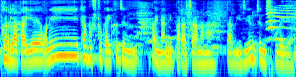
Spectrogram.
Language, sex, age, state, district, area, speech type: Bodo, female, 60+, Assam, Kokrajhar, rural, spontaneous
